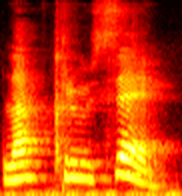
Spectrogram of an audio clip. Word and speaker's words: Le Creuset: Le Creuset. That's how you say it. Le Creuset pans.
